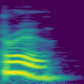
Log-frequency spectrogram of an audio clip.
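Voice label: "brew", British English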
